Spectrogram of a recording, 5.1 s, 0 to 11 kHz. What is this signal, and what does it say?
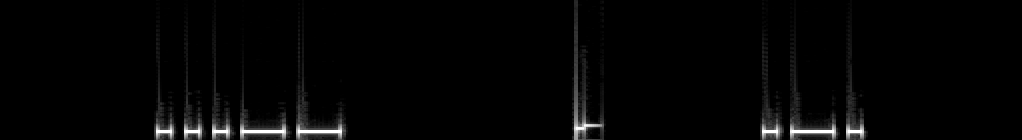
Morse code, heard as a keyed tone, about 17 wpm, 700 Hz. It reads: 3 R
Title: Single Character (Letter:Number:Punctuation:Prosign) 17wpm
